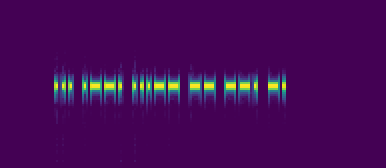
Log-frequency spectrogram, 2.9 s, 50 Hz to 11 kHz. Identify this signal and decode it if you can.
Morse code, heard as a keyed tone, about 46 wpm, 700 Hz. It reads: SP3MGN
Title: DXCC-100 Call Signs - 6 Characters - Repeated 3x - 45wpm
